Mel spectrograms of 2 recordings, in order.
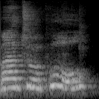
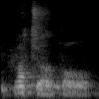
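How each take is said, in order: First: The first vowel in Matua is long. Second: The first vowel in Matua is short. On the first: The speaker calls it wrong. "you hear this misused all the time" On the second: The speaker calls it right. "that short ah sound"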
